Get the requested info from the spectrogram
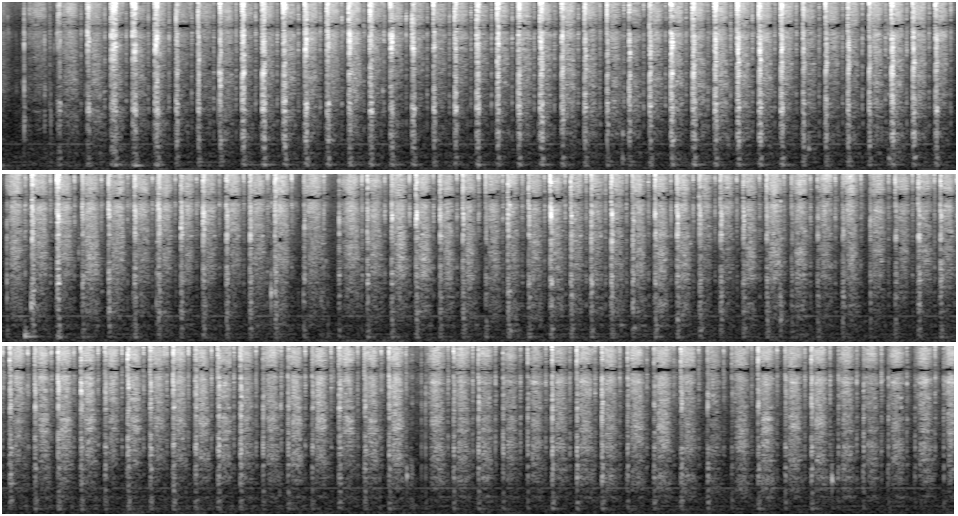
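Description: Hand trigger spray bottle squeezed rapidly and repeatedly, misting water onto a seed tray of potting mix: a quick string of short spray hisses, about three a second. It is a little louder for the first ten seconds or so.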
